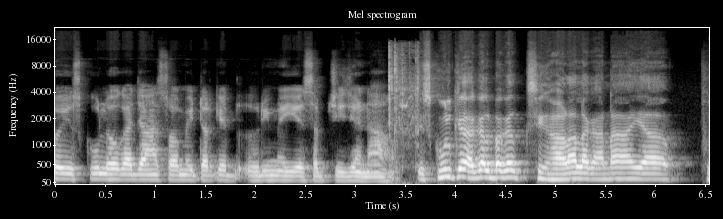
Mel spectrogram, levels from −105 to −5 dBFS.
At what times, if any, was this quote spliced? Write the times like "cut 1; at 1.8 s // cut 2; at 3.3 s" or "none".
cut 1; at 3.5 s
